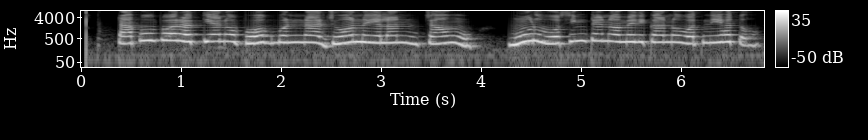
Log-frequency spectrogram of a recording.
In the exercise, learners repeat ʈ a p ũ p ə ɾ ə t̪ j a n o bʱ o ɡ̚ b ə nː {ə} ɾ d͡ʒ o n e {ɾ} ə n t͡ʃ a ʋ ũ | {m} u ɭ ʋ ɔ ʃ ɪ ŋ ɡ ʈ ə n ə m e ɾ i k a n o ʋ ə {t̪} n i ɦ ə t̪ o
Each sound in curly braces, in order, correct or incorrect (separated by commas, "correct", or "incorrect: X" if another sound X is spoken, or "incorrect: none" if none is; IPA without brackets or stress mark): incorrect: a, incorrect: l, correct, correct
